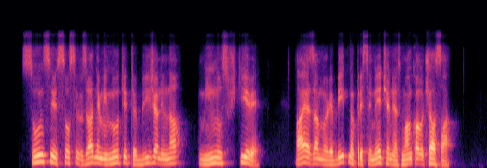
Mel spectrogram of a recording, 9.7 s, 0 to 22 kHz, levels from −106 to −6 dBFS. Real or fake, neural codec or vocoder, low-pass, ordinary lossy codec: fake; codec, 16 kHz, 1 kbps, X-Codec, HuBERT features, trained on general audio; 7.2 kHz; Opus, 24 kbps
